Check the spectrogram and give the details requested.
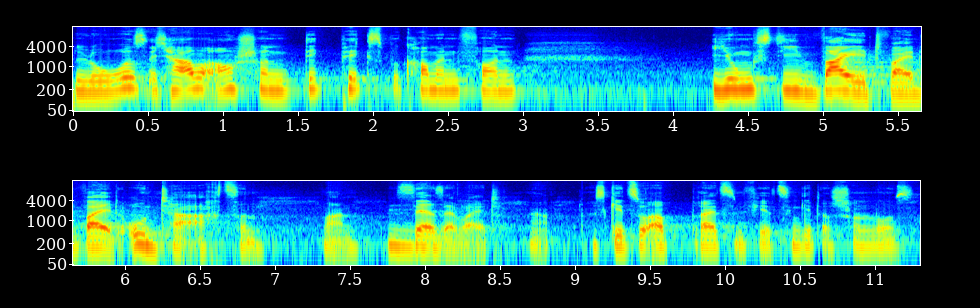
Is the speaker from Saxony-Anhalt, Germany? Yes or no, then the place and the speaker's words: no; Cologne, North Rhine-Westphalia, Germany; ich komme aus Köln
